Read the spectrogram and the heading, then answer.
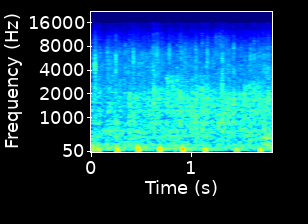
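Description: A crowd applauds with a dense, steady wash of clapping, and a regular low thumping beat pulses underneath roughly four times a second. No one speaks.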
